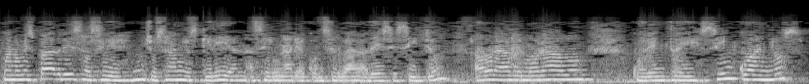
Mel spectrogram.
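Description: A woman from Peru, a biologist, speaking as a guest in a radio studio interview at a desk microphone, calm and measured with slightly halting phrasing. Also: medium pitch, vocal fry, slight background noise, low-quality recording.

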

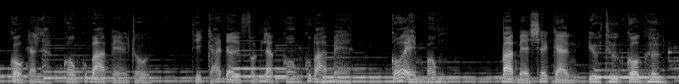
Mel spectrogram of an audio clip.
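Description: A man playing a caring, reassuring father in an animated drama. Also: medium pitch, close to an everyday voice. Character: caring father reassuring his adopted child. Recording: loud music under the voice.

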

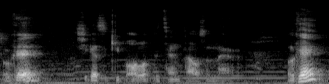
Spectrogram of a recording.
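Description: Callous, domineering Nigerian male employer, animated and blustering, echoey room with music behind, film drama. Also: rumbling low, fairly quick, heavily acted. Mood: cold, dismissive. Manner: blustering, repeats himself insistently.

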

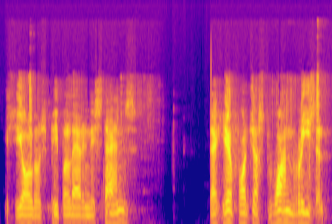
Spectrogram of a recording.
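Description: A man's voice: mid-range voice, steady tone, normal speed, dry recording, lightly acted. An actor playing a domineering, coaxing, touchy young bat boy, insistent and commanding, in 1930s radio style. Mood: hypnotic, demanding. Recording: muffled old 1930s radio recording.

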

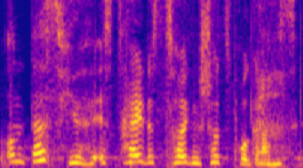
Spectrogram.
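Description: An actress playing a tough, urgent witness on the run in a German audio drama, speaking tersely. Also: female voice, sits high, animated, normal speed. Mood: tense, urgent. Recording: clearly noisy ambient effects behind voice.

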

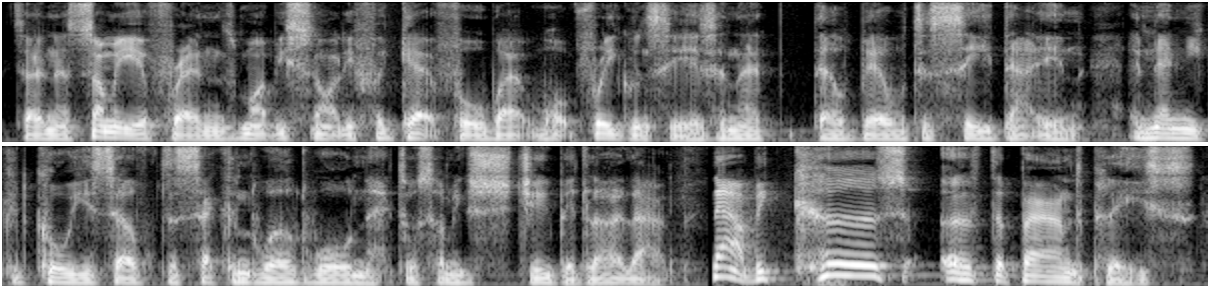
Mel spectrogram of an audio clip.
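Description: British bloke in his 50s, deepish lively voice, giving mock serious tips in a home studio. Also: fairly quick, few pauses, breathy edge. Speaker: video host. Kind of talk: tongue-in-cheek instructional talk to camera. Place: small home studio with acoustic panels.

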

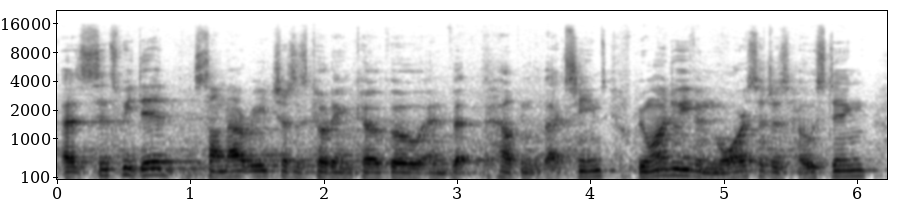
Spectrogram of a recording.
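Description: A man's voice: medium pitch, a little fast. A teenage boy presenting his robotics team to a school board at a lectern, eager and earnest, with frequent fillers and restarts. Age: teens. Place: large school library meeting room, indoors. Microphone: standing at a lectern microphone. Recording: echoey room with faint background noise.

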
